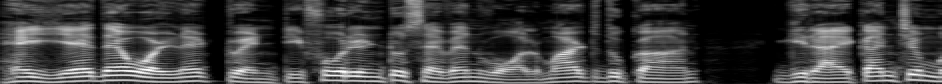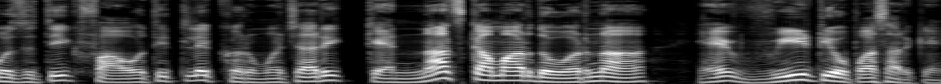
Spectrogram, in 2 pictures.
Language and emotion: Goan Konkani, disgusted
